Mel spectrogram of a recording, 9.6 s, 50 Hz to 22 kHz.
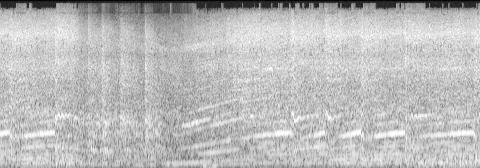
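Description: Formula 1 car from the F1 2020 video game on a qualifying lap at the Brazilian Grand Prix, its engine screaming steadily through rising and falling gear changes, loud and continuous with no talk.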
